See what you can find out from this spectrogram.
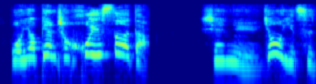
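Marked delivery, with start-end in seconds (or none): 0.1-1.5 high-pitched insistent demand; raised, demanding little-character voice; crying out. A narrator's reading. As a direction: call out what you want like a child. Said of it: "哈瓦尔叫道".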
